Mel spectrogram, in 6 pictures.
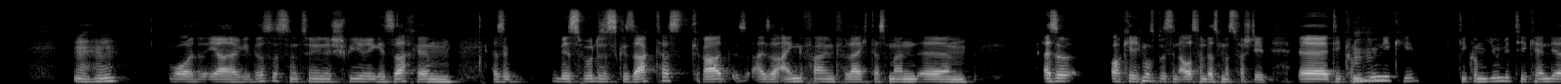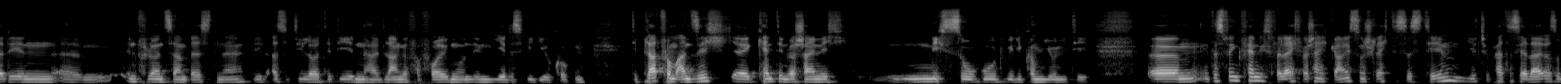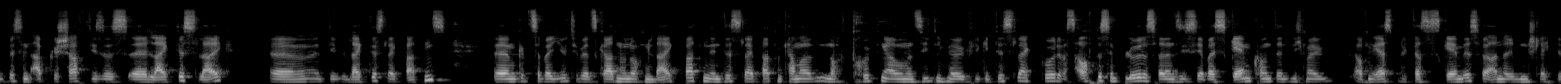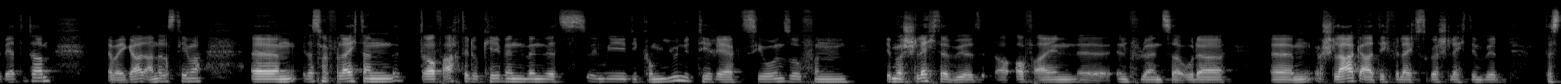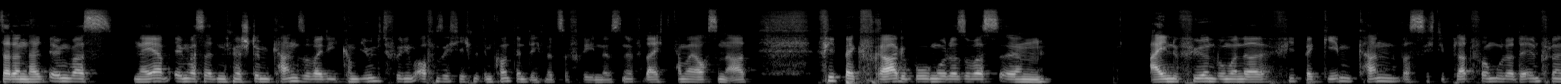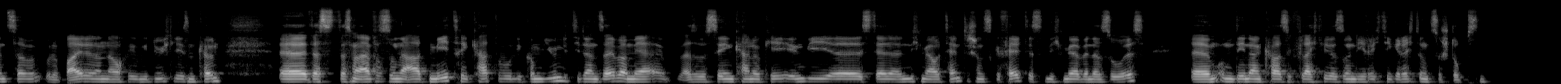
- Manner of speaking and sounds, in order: in English: "Scam-Content"
- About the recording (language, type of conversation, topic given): German, podcast, Was bedeutet Authentizität bei Influencern wirklich?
